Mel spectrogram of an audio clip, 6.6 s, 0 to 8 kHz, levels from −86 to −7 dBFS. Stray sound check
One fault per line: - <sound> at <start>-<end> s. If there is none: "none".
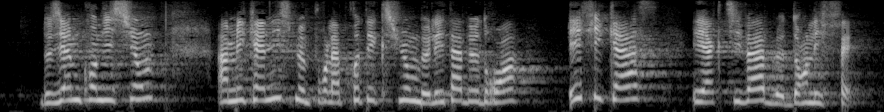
none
